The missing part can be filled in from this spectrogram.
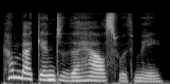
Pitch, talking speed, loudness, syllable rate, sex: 195 Hz, 245 wpm, -17 LUFS, 5.5 syllables/s, female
